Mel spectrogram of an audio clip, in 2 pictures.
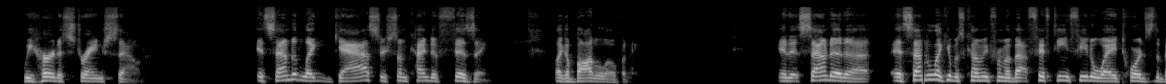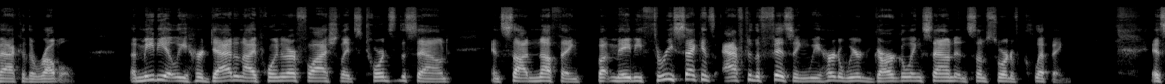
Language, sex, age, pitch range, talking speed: English, male, 30-49, 150-180 Hz, 185 wpm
